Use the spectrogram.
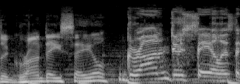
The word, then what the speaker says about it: Grain de Sail: g r a i n like grain the s a i l sail.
